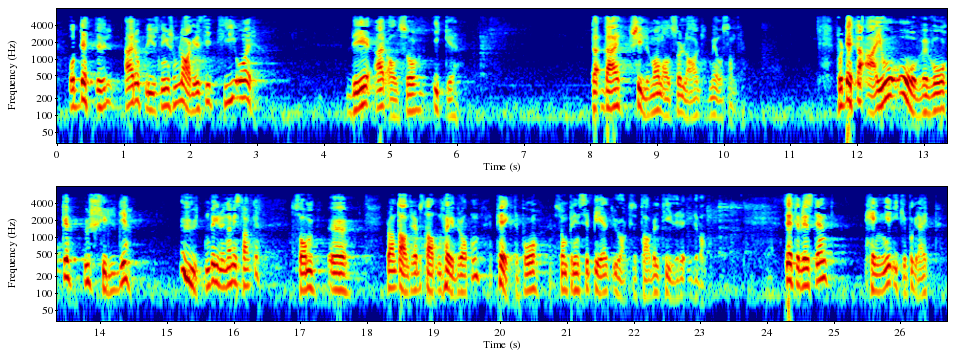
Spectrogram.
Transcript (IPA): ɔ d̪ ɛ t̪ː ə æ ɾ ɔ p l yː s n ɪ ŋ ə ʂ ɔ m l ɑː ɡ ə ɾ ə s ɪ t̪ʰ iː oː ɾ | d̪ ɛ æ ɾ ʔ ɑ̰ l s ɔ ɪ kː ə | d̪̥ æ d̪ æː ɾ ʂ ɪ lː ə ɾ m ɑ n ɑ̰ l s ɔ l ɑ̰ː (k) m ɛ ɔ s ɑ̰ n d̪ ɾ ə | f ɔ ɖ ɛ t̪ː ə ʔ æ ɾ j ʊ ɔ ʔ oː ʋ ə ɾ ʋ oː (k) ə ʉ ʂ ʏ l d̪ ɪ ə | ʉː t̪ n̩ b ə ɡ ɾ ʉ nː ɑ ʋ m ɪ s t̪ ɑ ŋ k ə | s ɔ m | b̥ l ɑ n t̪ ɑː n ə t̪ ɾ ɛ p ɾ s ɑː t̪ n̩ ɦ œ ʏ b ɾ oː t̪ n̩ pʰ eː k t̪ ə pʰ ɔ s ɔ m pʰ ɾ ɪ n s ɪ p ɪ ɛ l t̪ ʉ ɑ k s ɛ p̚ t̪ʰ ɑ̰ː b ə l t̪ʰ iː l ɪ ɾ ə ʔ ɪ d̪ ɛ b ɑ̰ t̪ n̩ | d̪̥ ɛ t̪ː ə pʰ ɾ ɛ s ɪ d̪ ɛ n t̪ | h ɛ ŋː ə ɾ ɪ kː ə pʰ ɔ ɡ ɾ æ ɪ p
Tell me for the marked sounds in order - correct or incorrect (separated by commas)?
incorrect, correct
